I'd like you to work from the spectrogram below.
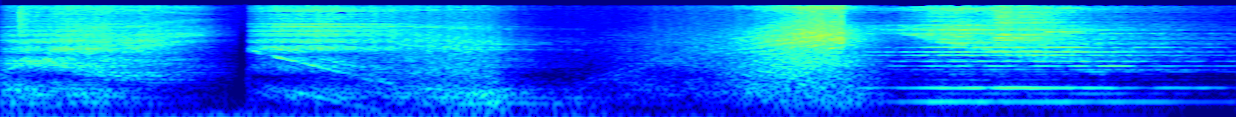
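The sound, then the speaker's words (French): A Neo Geo CDZ console sound: loud electronic whooshes and rising, falling synth sweeps, ending in a steady, sustained chord of tones. No one speaks. “Il s'agit de Neo Geo CDZ.”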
